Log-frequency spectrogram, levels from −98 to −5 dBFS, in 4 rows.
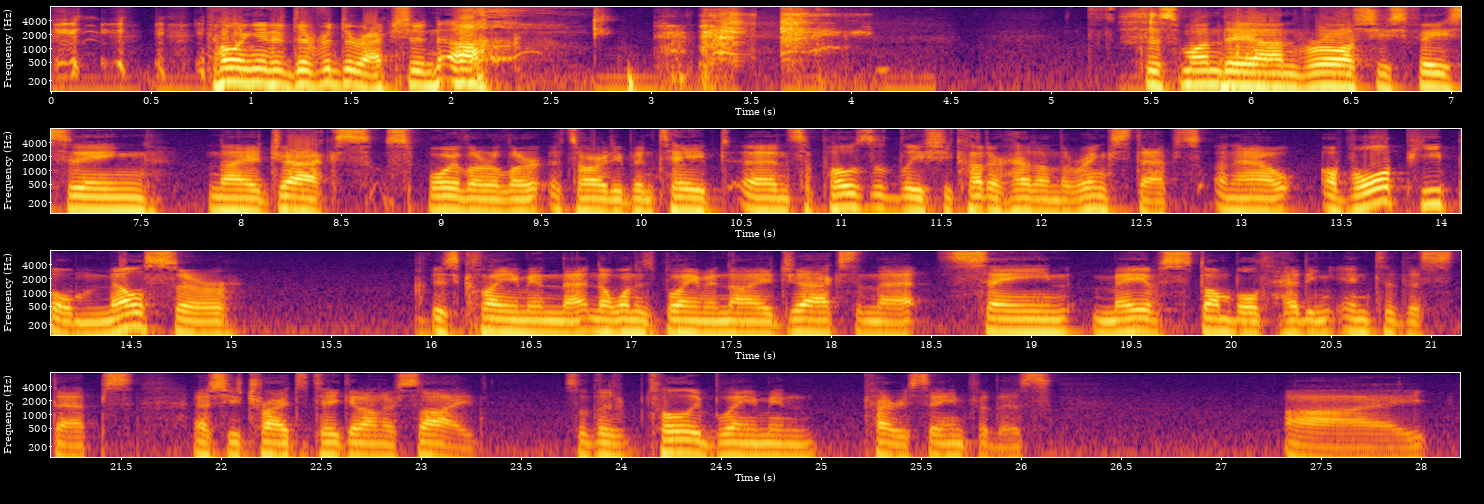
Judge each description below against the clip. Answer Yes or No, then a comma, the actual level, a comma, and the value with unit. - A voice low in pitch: Yes, low, 130 Hz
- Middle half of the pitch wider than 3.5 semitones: No, average, 2.7 semitones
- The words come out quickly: No, average, 155 wpm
